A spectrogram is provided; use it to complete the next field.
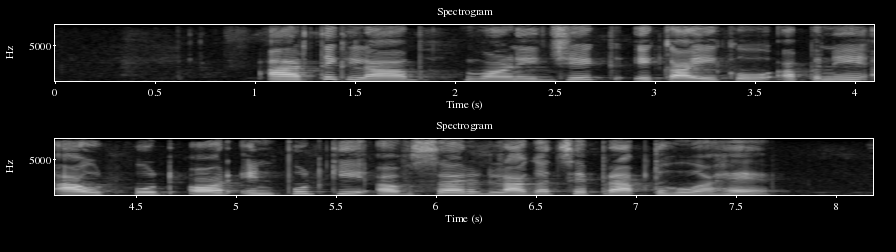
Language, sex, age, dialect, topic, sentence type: Hindi, female, 31-35, Marwari Dhudhari, banking, statement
